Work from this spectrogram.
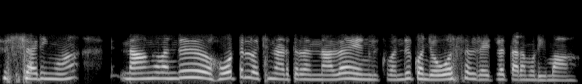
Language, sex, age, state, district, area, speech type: Tamil, female, 18-30, Tamil Nadu, Tiruvarur, urban, conversation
